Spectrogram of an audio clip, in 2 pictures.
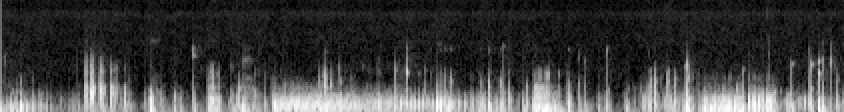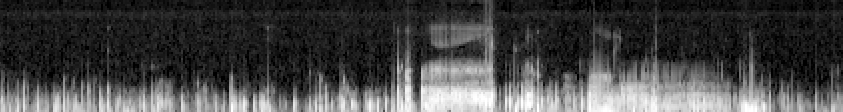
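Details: Person on a diet, very hungry, with an empty stomach: near-continuous low gurgling and rumbling rising into a louder growl near the end, ordinary hunger stomach growling (borborygmi).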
